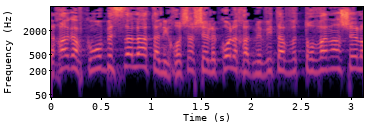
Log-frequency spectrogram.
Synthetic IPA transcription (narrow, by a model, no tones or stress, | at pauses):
aχaɡavkmo̞be̞salat̪aniχo̞ʃe̞vʃeleko̞leχad̪mevit̪avt̪o̞vanaʃe̞lo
